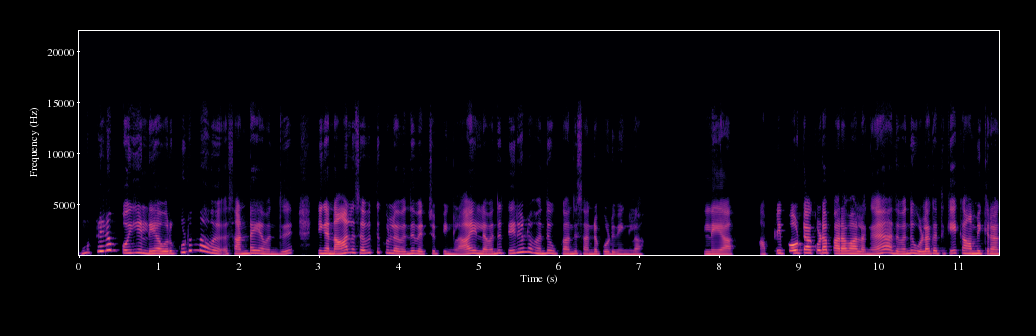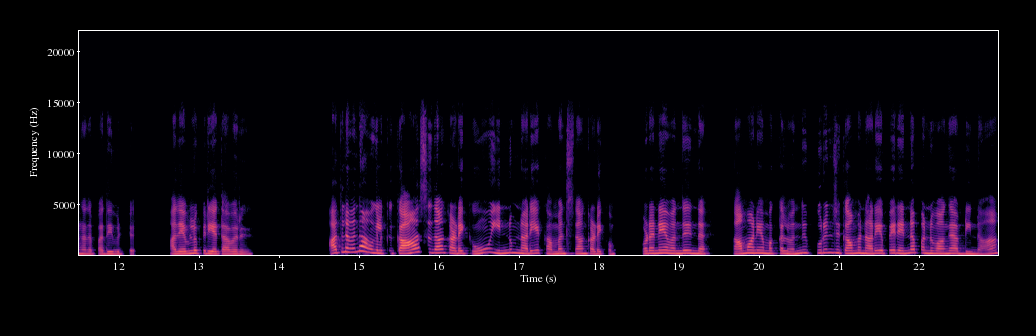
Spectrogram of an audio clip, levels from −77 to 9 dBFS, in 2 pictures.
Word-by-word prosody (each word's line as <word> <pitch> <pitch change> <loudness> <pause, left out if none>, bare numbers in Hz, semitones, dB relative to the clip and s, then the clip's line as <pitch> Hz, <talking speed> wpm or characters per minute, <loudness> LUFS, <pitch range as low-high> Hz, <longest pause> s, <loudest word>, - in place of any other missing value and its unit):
முற்றிலும் 325 -3 +1
பொய் 295 +1 0
இல்லயா! 245 -2 +1
ஒரு 240 - -1
குடும்ப - - -2 0.3
அ - - -6
சண்டைய 245 +4 +1
வந்து 205 +2 -6 0.4
நீங்க 255 -1 +3
4 280 +8 +4
செவுத்துக்குள்ள 295 -2 -3
வந்து 225 +4 -2
வச்சுப்பீங்களா! 215 -3 -5
இல்ல 230 -3 0
வந்து 245 +6 -3
தெருவுல 365 +8 -1
வந்து 245 +2 -1
உட்கார்ந்து 225 0 -4
சண்ட 205 0 -3
போடுவீங்களா! 185 -3 -7 0.8
இல்லயா? 195 -1 0 0.4
அப்டி 190 +9 -5
போட்டா 290 +3 +7
கூட 285 +2 +4
பரவாயில்லங்க. 240 -4 +2 0.2
அது 245 -5 -2
வந்து 245 +4 -1
உலகத்துக்கே 235 +2 0
காண்பிக்கிறாங்க 235 -3 +1
அந்த 195 - -6
பதிவிட்டு. 200 -1 -5 0.5
அது 220 - +1
எவ்வளவு 265 +3 -1
பெரிய 230 -2 +4
தவறு. 205 -2 -2 1.1
அதில 390 - +1
வந்து 475 +6 +3
அவுங்களுக்கு 275 -8 -1
காசு 350 +8 +6
தான் 320 0 +1
கிடைக்கும். 250 +3 0 0.2
இன்னும் 300 +4 -2
நெறைய 250 +3 +2
கமெண்ட்ஸ் 235 +2 -2
தான் 240 +1 -1
கிடைக்கும். 210 -1 -4 0.3
உடனே 265 +3 +4
வந்து 255 +2 +1
இந்த 240 -2 +1 0.4
சாமானிய 285 +5 +3
மக்கள் 245 -1 -4
வந்து 265 +7 -2
புரிஞ்சிக்காம 295 -4 -1
நெறைய 260 +2 +2
பேரு 285 -1 +2
என்ன 295 +5 +1
பண்ணுவாங்க 250 -3 +1
அப்டின்னா, 210 -3 -4
245 Hz, 150 wpm, -23 LUFS, 220-280 Hz, 1.1 s, போட்டா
